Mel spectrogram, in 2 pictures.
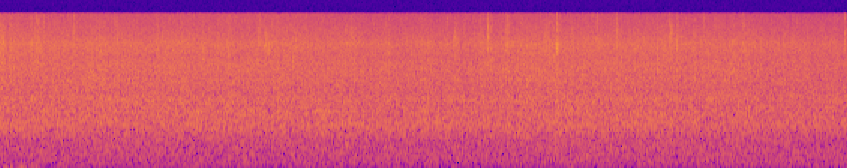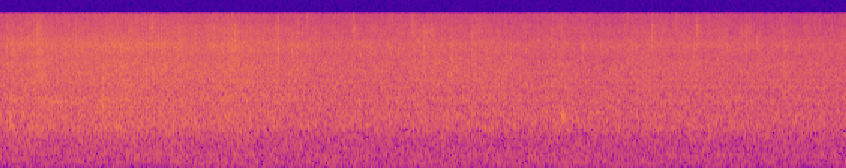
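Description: Steady rain: a dense, even hiss with scattered droplet ticks.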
